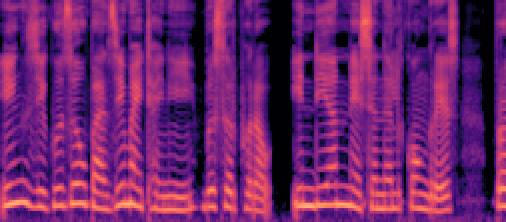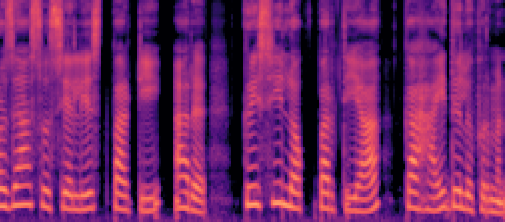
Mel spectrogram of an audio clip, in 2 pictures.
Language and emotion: Bodo, neutral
